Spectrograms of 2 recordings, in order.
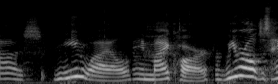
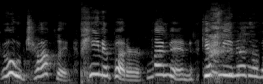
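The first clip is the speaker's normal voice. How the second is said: greedy conductor; 7 semitones higher, 5 dB louder than usual. Retold or imitated. Greedy conductor demanding snacks.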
